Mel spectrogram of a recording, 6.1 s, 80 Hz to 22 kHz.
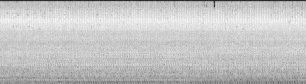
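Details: John Deere STX38, Kohler Command 13 hp engine, first start after repair, choked, gas poured in carb: ragged, hunting beat around three to four per second, won't idle; owner suspects old gas.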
